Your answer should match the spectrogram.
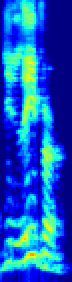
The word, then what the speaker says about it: deliver: Và deliver, cái quy tắc của mình là nếu mà đe mà đọc là đi thì trọng âm sẽ rơi vào sau nó, thì nó sẽ là deliver.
